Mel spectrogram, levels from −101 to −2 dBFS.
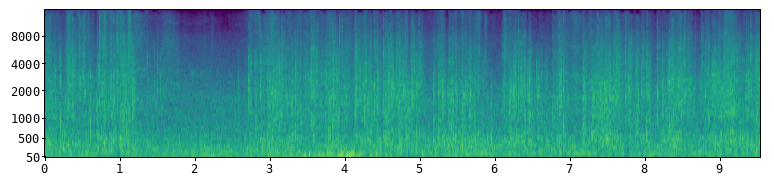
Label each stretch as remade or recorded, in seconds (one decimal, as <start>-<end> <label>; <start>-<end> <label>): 0.0-1.6 recorded; 1.6-2.2 remade; 2.2-9.5 recorded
